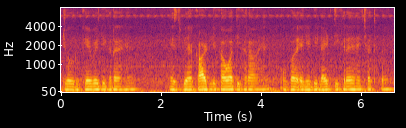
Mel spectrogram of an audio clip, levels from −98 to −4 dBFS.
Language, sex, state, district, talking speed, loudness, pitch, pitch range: Hindi, male, Bihar, Purnia, 190 wpm, -16 LUFS, 105 Hz, 105-110 Hz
